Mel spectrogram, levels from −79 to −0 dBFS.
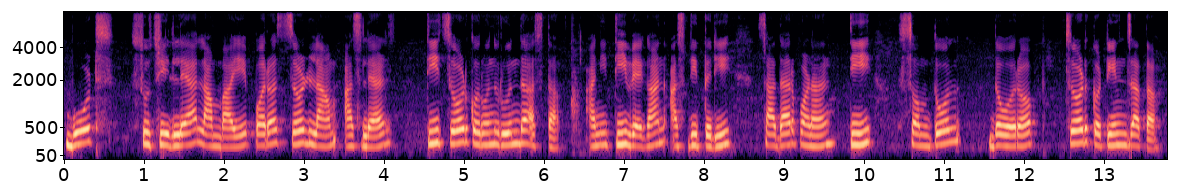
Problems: background sounds at intervals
